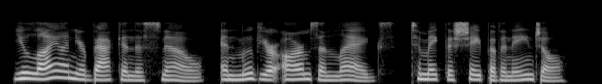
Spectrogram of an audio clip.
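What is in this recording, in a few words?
snow angel, English vocabulary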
